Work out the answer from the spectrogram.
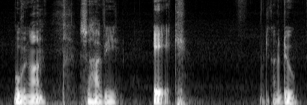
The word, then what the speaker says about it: æg: And here we actually have a hard G.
